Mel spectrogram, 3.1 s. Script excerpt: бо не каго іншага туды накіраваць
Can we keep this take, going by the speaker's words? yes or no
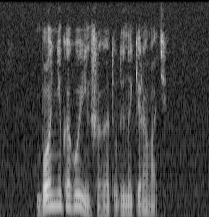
yes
